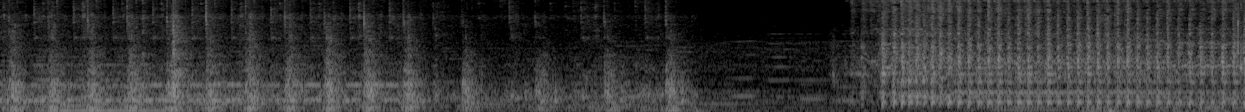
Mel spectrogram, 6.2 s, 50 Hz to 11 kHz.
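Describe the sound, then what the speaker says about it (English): A sewing machine stitches a quarter-inch seam on a quilting project, running in a fast rhythmic chatter, pausing briefly, then resuming at a steady, dense whir up close. "And now I'm going to sew my 1/4 inch seam, leaving an opening at the end"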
